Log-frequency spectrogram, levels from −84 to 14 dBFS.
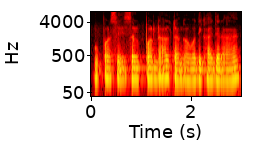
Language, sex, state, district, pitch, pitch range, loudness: Hindi, male, Bihar, West Champaran, 120 Hz, 110-125 Hz, -23 LUFS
